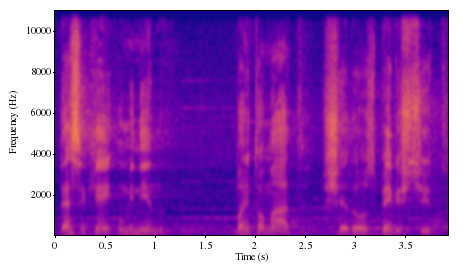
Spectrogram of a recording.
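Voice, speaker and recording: A middle-aged Brazilian man preaching a sermon as pastor, swelling into bursts and then dropping low to tell a story. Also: animated, normal speed, music in the background. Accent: Brazilian Portuguese. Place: church hall. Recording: long reverb of a church hall.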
